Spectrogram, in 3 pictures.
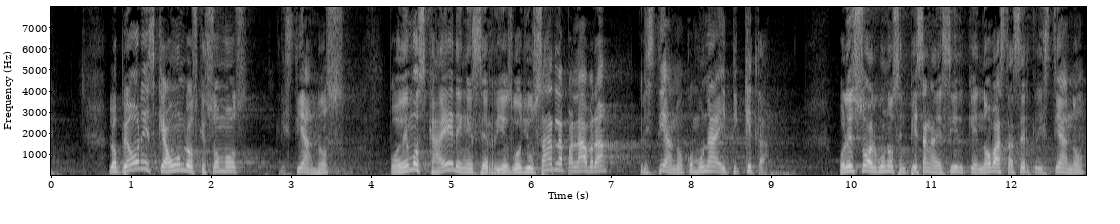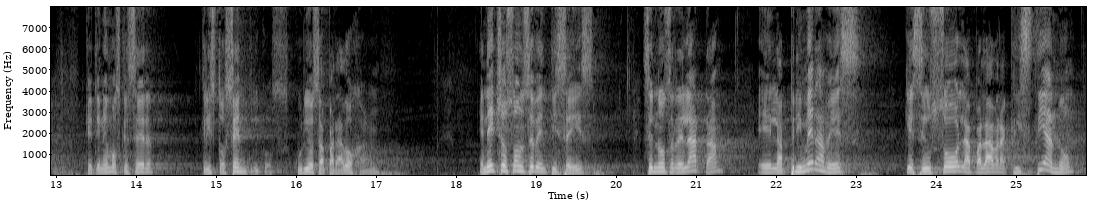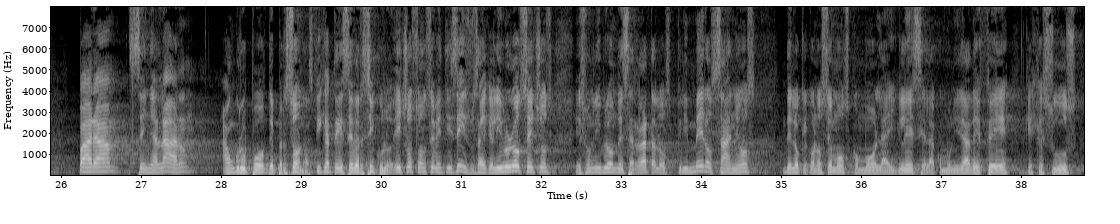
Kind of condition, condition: setting, live audience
